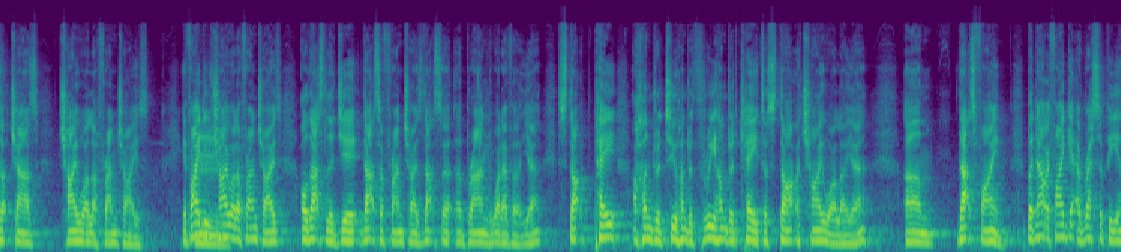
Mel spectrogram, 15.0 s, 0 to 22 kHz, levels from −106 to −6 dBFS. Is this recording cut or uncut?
uncut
